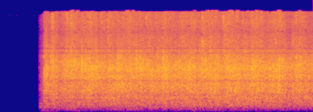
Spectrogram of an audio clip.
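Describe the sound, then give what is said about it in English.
An audience applauds in a standing ovation after a talk, a dense wash of clapping that bursts in after a brief silence and stays loud and even to the end. “After Taya delivered her talk about All That She Carried, the audience all stood up and gave her a standing ovation for nearly a minute. And as the enraptured audience was still clapping,”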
